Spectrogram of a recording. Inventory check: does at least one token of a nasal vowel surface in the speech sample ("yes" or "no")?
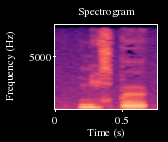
no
